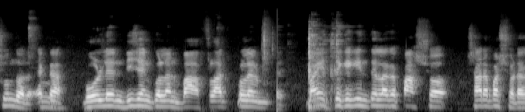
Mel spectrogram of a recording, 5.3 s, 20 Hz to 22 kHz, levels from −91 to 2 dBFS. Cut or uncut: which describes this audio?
cut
